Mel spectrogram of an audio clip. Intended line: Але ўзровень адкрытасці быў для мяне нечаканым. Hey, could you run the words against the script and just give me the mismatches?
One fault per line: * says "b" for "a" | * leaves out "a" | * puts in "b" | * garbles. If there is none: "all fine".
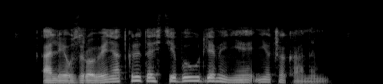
all fine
